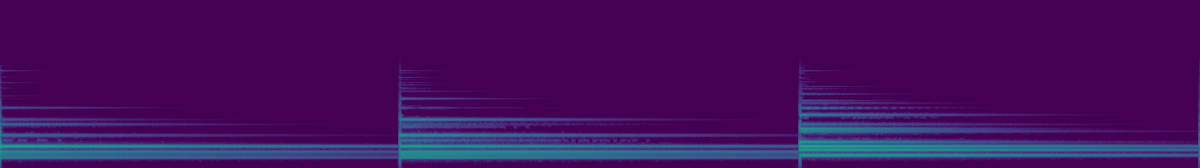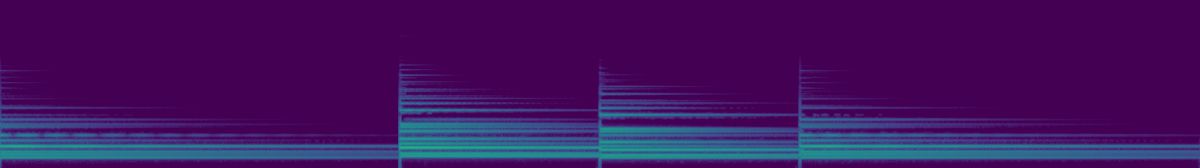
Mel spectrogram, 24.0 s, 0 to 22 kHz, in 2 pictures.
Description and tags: Song4 RHODES Do 4:4 120bpms
loop, Chord, Do, Rhodes, blues, bpm, HearHear, 120, beat, rythm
